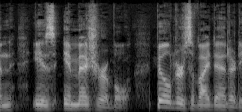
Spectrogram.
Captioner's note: speaking French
